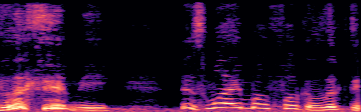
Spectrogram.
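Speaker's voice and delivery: high, loud, laughing disbelief; laughing in amusement. Real, not acted. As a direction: crack up while telling it, pitch shooting up.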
